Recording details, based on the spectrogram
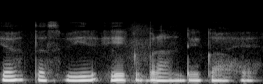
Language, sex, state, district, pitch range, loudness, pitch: Hindi, female, Jharkhand, Deoghar, 180-195 Hz, -15 LUFS, 185 Hz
